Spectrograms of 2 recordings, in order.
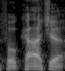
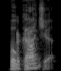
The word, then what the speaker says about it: focaccia: we're all different so is that how that's pronounced Focaccia Focaccia yeah I've been saying facisha for my entire life unless I'm wrong I'm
